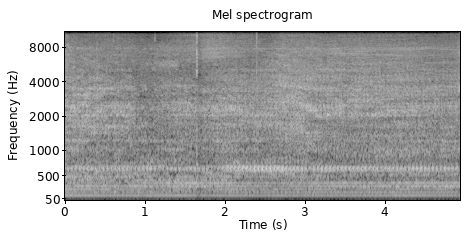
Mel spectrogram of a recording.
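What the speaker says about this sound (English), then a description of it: "Onan quiet diesel generator with just a little bit over 119 hours." An Onan quiet diesel generator on a 2008 Tiffin Allegro Bay class A diesel motorhome runs at a steady idle, a loud, constant droning hum with a low mechanical tone and no change in pitch.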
